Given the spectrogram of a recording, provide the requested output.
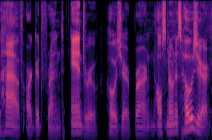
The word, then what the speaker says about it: Hozier: that it's still pronounced hozier yeah it's a nice hard R on that I mean a lot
